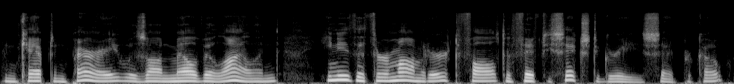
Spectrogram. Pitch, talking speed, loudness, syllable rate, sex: 150 Hz, 155 wpm, -16 LUFS, 4.5 syllables/s, male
